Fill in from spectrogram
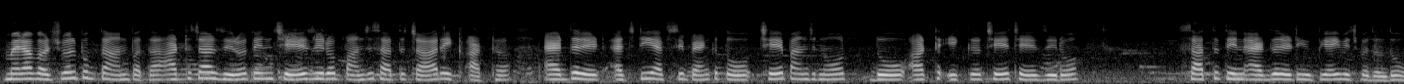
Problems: none marked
